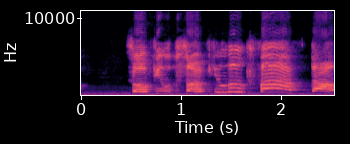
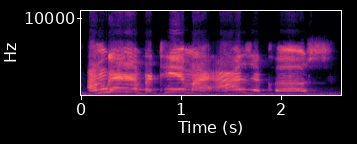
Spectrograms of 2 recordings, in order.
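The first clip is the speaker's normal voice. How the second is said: ordinary delivery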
